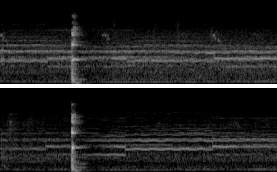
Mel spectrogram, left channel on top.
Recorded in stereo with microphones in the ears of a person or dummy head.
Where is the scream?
35° right (ahead or behind), 0.9 m.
